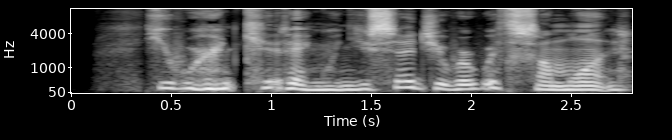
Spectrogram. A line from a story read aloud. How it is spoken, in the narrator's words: Zed stammers, his head tilted back to relieve the pressure from Tung's knife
